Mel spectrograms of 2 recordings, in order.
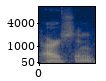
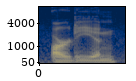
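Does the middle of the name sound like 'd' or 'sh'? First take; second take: sh; d. First: The middle consonant sounds like 'sh'. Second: The middle consonant sounds like 'd'. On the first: This is the speaker's habitual pronunciation. The speaker calls it wrong. "I keep on pronouncing it Arshan because that's what I'm used to, but it's wrong" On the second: This is how the in-game character says it. The speaker calls it right. "according to the Mastersmith who pronounces it Ardian"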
